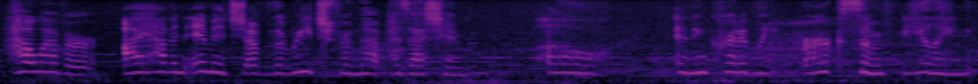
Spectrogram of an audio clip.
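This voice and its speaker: A woman playing a devout priestess in a fantasy game, speaking in ornate, formal, archaic phrases. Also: high voice.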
